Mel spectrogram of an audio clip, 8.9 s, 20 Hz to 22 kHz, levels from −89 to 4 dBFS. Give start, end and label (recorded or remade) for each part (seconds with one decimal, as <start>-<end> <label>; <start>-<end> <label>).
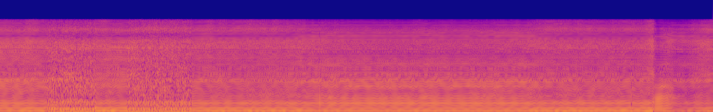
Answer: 0.0-0.6 remade; 0.6-1.2 recorded; 1.2-1.6 remade; 1.6-2.4 recorded; 2.4-8.9 remade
